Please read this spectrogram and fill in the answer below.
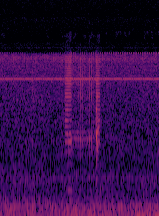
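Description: Faint rattle of embossing powder being shaken out of a small plastic jar onto card: a quick fine patter about a second in, then a brief rustle.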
